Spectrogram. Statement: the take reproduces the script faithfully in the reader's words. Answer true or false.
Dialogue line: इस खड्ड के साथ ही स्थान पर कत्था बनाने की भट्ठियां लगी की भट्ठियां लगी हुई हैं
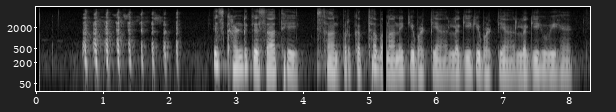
true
